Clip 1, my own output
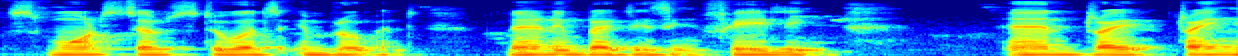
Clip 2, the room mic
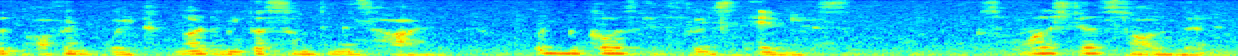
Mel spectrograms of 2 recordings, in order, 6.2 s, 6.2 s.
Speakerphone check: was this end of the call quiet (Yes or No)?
No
